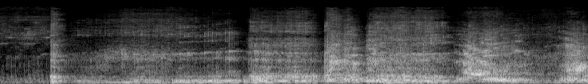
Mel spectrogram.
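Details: Lion (Panthera leo), roar.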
